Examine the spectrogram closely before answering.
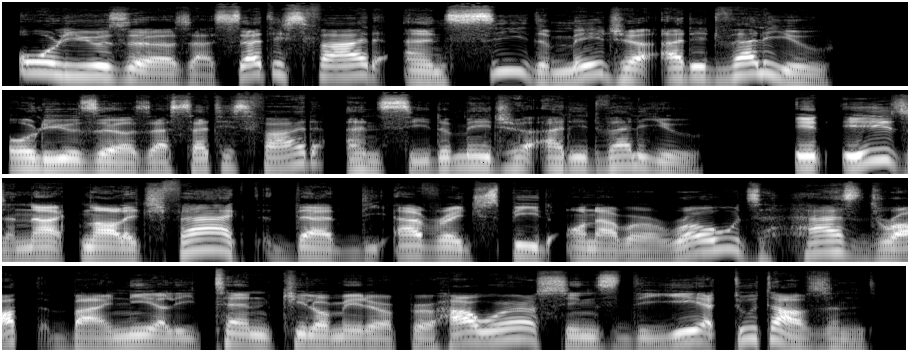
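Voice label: French France, male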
